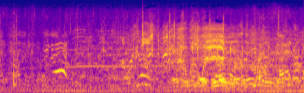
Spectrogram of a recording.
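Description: Several voices shouting and calling out across an outdoor soccer field during play, overlapping and loudest about four seconds in.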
